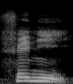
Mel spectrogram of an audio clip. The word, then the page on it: fenir: feni; Provençal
